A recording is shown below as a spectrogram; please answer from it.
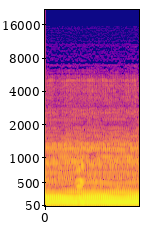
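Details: Small Adler washing machine that only hummed before repair, run after reconnecting the motor wiring: steady, even low hum with no rattle or scrape, then a clean cutoff; the motor now spins freely.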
